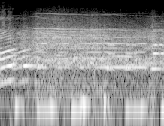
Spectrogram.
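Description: Live Haryanvi folk stage music: a dholak keeps an even beat under a held melody. A sung line trails off just as the music begins.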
